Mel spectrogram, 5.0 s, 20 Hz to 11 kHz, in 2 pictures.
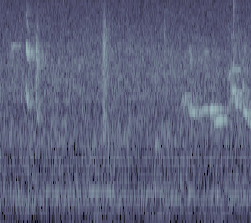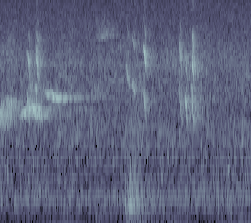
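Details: A linnet sings on 22 March 2016, giving scattered sharp chirps, then a run of slurred warbling notes with a drawn-out whistled tone, followed by more quick high twitters; faint outdoor hiss throughout.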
